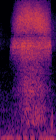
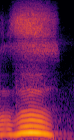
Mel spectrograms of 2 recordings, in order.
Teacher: s is voiceless and Z is the same sound voiced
